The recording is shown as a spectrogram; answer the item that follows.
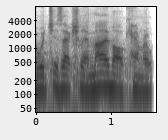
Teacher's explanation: This is linking type 1, vowel plus y plus vowel. Actually ends in an E vowel sound, and the next word begins with a schwa sound.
